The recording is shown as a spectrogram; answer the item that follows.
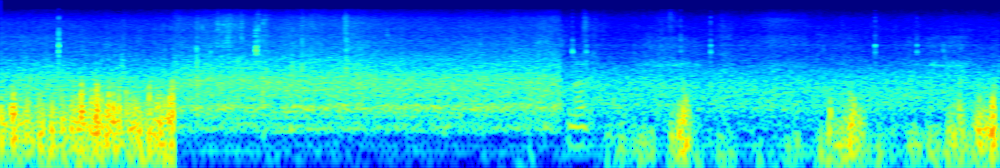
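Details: Honey bees at new beehives being set up and fed: a steady low droning hum of many bees fills the middle stretch, framed by rustling, bumps and handling noise at the start and end, with a touch of wind.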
